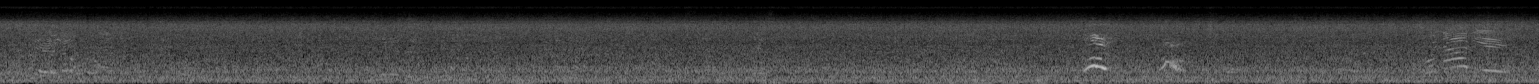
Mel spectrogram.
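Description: River rapids rushing steadily over rocks, a constant white-water roar. About eleven seconds in, a person gives two short shouts over the water, the first louder.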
